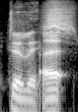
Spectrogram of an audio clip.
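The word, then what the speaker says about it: Dilys: Dillis Price, or Dulles Price. I'm not entirely sure how you pronounce that, actually. Dillis. Dillis, okay.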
